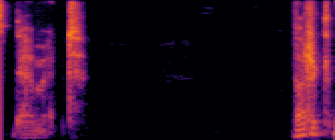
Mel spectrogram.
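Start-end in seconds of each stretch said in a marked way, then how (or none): 0.0-0.5 much lower, softer grumble; muttered curse. Real, not acted. Fighting his lights app, he mutters a soft low curse. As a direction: curse the lights under your breath.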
